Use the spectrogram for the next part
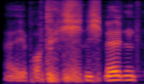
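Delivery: normal talking voice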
